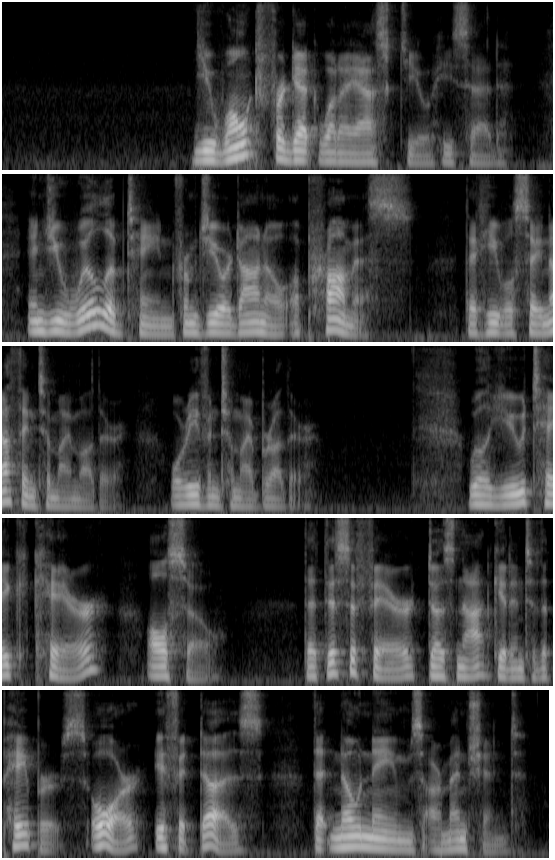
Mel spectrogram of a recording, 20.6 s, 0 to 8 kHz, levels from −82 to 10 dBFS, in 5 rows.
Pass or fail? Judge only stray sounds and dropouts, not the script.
pass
